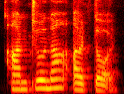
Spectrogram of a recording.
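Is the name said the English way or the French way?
French. The name is said with French pronunciation. "the French people uh, pronounce his name like"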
